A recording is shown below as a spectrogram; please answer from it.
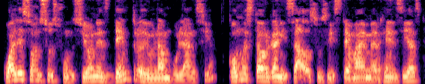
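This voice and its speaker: A man's voice: mid-range voice, moderate pace, husky. A man hosting an interview podcast, addressing guest and audience in a structured, courteous way. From Colombia. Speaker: podcast host and paramedic.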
